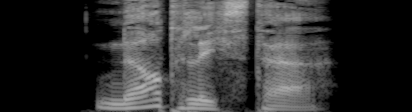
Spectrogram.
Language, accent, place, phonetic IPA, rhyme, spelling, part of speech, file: German, Germany, Berlin, [ˈnœʁtlɪçstɐ], -œʁtlɪçstɐ, nördlichster, adjective, De-nördlichster.ogg
- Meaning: inflection of nördlich: 1. strong/mixed nominative masculine singular superlative degree 2. strong genitive/dative feminine singular superlative degree 3. strong genitive plural superlative degree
